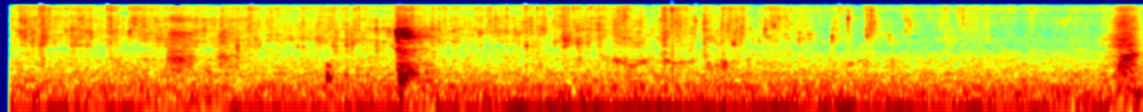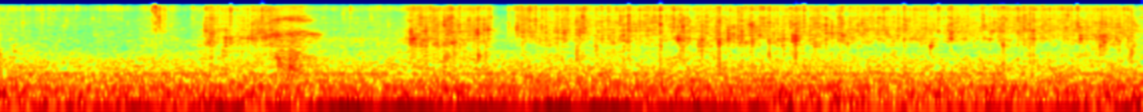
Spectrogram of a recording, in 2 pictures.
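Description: Water running from an open garden hose end and splashing onto a toddler's skin and the ground, a steady trickling. Two brief sharp sounds cut through it, the louder about two seconds in.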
